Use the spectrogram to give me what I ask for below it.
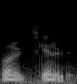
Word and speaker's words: Lynyrd Skynyrd: Like Lynyrd Skynyrd, pronounced Lynyrd Skynyrd, people think is the first album.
